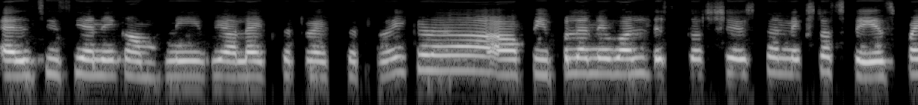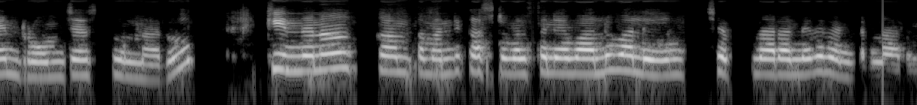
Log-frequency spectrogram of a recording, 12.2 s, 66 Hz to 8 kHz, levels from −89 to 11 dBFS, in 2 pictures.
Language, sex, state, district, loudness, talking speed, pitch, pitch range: Telugu, female, Andhra Pradesh, Visakhapatnam, -17 LUFS, 155 wpm, 275 Hz, 255-300 Hz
